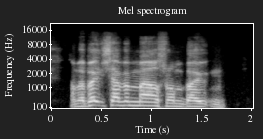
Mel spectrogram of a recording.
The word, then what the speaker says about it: Bolton: about seven miles from Bolton not polished at all yeah yeah Paul Paul says it's bolted yeah well we could we call it Bolton volume we actually pronounce the L actually I come from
